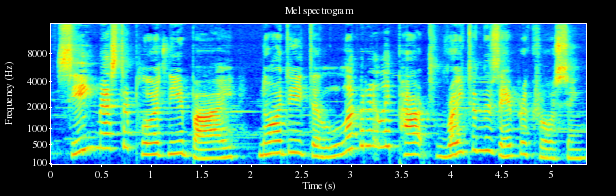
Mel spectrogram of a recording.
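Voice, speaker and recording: A woman narrating a children's storybook aloud in an expressive, deliberate way. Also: sits high, soft background music.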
